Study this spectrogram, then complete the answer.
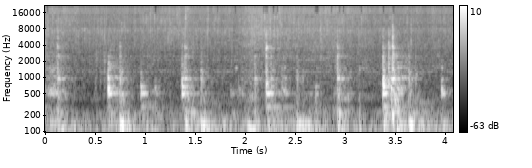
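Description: Capsicum being stir-fried on high heat in a pan, an even crackling sizzle punctuated by rhythmic scraping and tossing strokes, close and lively, with no voices.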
